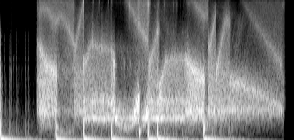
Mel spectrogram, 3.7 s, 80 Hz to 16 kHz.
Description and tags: Drumloops with heavy effects on it, somewhat IDMish. 130 BPM, but also sounds good played in other speeds. Slicing in ReCycle or some other slicer can also give interesting results.
beats, drumloops, effects, glitch, idm, processed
